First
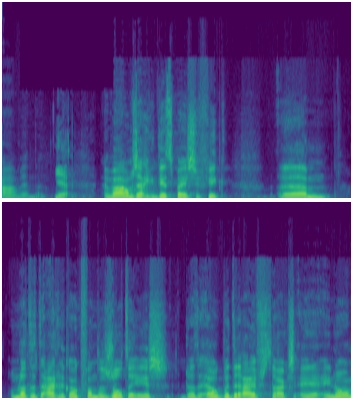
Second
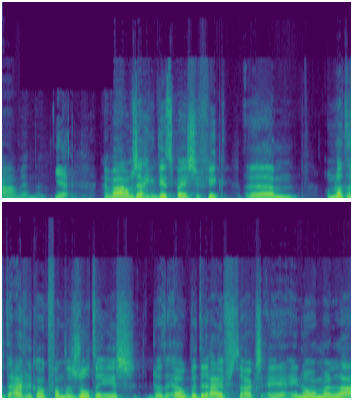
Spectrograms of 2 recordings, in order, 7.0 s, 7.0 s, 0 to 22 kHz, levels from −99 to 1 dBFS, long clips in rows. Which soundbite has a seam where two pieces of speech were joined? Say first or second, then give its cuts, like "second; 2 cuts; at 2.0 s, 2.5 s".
second; 1 cut; at 2.4 s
